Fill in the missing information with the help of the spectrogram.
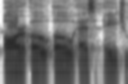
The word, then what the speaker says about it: Roosh: Uh, Twitter, R O O S H Williams. That is R O O S H Roosh Williams, rhymes with swoosh.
